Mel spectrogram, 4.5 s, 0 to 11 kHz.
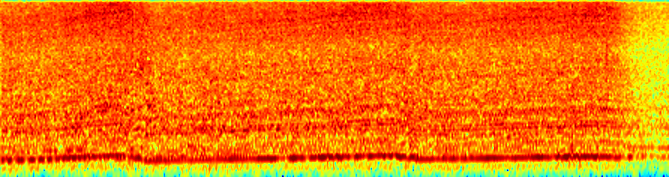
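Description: Race cars roar off the line at the start of the Adelaide 500 in a racing video game, a loud, steady engine drone with rising and falling revs over several seconds and no talking.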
